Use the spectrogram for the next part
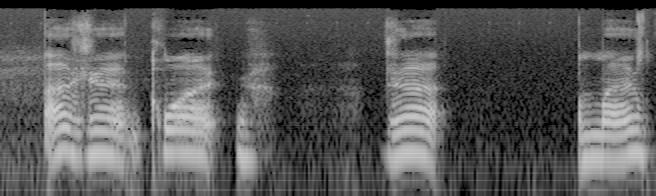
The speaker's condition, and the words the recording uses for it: ALS (motor neuron disease). And if you spend enough time with me, you'll understand my words.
